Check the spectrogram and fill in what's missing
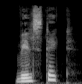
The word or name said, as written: velstegt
